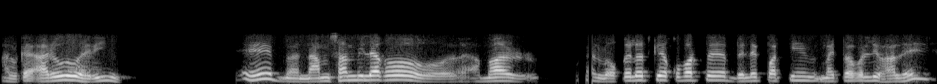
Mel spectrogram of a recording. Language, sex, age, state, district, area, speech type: Assamese, male, 60+, Assam, Nalbari, rural, conversation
